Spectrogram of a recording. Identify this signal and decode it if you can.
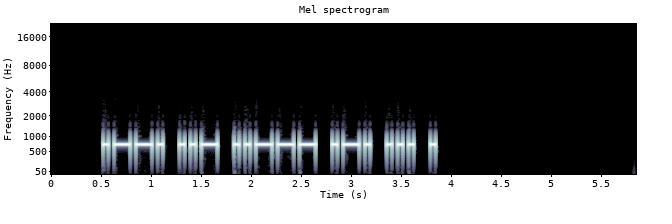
Morse code, heard as a keyed tone, about 22 wpm, 700 Hz. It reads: PU2RSE
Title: DXCC-100 Call Signs - 6 Characters - 22wpm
